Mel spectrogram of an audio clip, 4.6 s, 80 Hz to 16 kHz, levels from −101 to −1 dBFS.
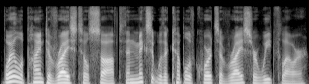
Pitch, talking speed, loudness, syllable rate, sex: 140 Hz, 245 wpm, -18 LUFS, 4.6 syllables/s, male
